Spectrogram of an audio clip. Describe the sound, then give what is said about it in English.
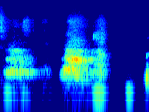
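A dog barks in a few short, separate bursts, the middle one loudest, with brief pauses between. The barking is fairly soft, with no talking over it. “I can somehow ask my mom to make sure they don't bark.”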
